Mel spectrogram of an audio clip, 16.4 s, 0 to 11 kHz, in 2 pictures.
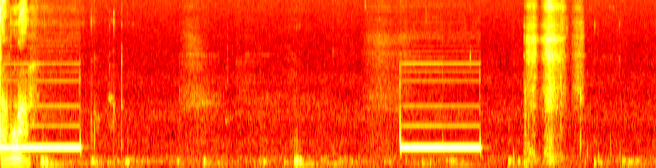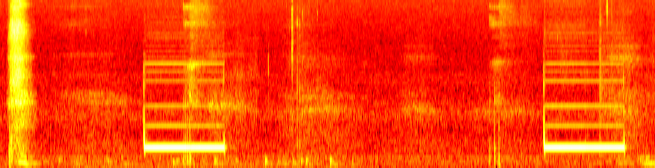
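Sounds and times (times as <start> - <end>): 
faint room noise: 0.0 - 16.3
phone line ringing tone on the caller's end: 0.4 - 1.1, 5.0 - 6.1, 10.0 - 11.1, 15.0 - 16.1.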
